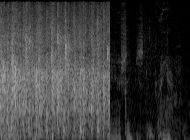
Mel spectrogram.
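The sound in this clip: Applause from an audience welcoming a speaker at an ISKCON of DC gathering: dense, steady clapping for about two seconds that stops abruptly. Faint, soft voices follow.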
